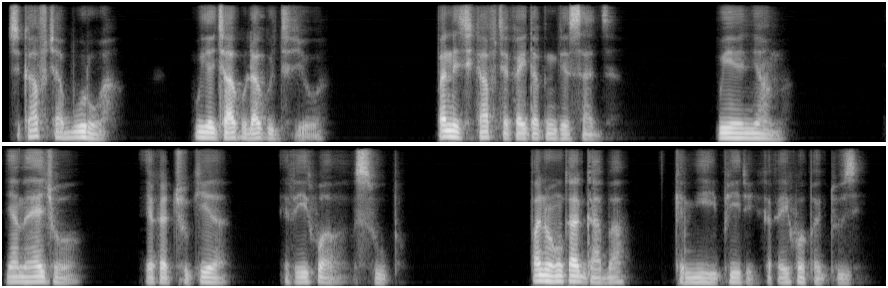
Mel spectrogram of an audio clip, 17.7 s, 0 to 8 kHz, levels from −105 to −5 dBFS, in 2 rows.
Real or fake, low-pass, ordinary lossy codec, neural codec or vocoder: fake; 7.2 kHz; AAC, 48 kbps; codec, 16 kHz, about 1 kbps, DyCAST, with the encoder's durations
